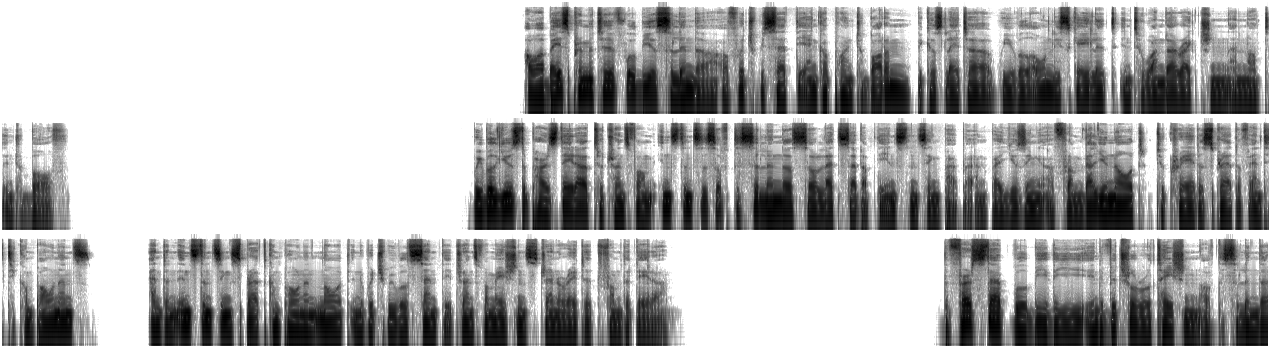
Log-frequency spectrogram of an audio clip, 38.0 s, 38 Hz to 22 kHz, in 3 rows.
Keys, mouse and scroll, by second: 0.5-1.2 drag, 1.2-1.8 middle drag, 4.5-5.3 middle drag, 5.3 click, 5.3-9.7 middle drag, 10.1-12.5 middle drag, 12.5-13.1 drag, 13.1-13.6 middle drag, 13.6-14.6 right drag, 14.6-16.8 drag, 16.8-17.3 scroll down 2, 17.3-17.6 right drag, 18.1-18.9 right drag, 18.9 middle click, 19.0-21.3 drag, 21.3 middle drag, 21.4-22.1 drag, 22.1-22.5 scroll up 2, 22.5-24.1 middle drag, 24.1-26.5 drag, 27.8-31.3 drag, 32.5-34.0 drag, 34.0-34.3 scroll down 2, 34.3-34.9 drag, 37.4-38.0 middle drag.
